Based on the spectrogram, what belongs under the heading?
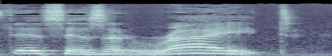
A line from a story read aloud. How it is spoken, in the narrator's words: Bobson cried out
